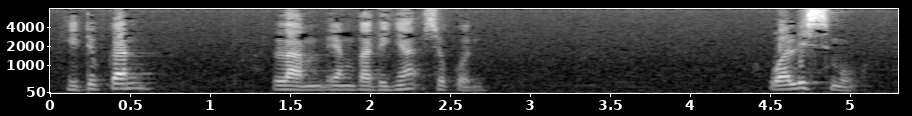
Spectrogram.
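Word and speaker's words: walismu (والاسم): Nah ini yang dikatakan hamzah wasal di tengah kata atau pertengahan antar kata dia hilang, nggak kebaca. Alismu dan walismu. Yang bacanya alismu atau walismu salah.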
